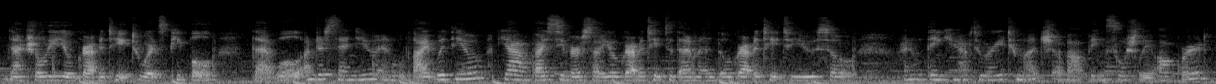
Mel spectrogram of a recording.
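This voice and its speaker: A young woman from Singapore talks through viewer questions in an easy, reflective way, laughing now and then. Her voice has a slight gravelly fry. She sounds a little roomy, with music playing underneath. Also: mid-range voice, steady tone, brisk. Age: young adult. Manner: chatty, reflective, laughs between answers. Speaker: vlogger. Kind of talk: casual chat answering viewer questions.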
